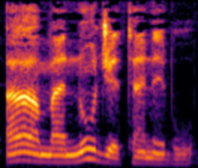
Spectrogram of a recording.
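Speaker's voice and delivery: slow, آمنو linked smoothly into اجتنبو; joined reading. Shown as a demonstration. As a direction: run آمنو straight into اجتنبو. (آمنو اجتنبو پیوسته و آرام)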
